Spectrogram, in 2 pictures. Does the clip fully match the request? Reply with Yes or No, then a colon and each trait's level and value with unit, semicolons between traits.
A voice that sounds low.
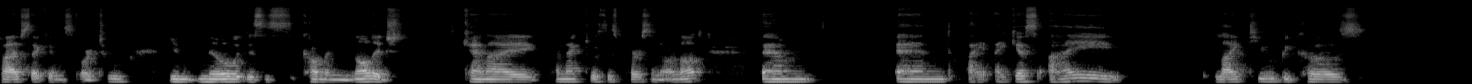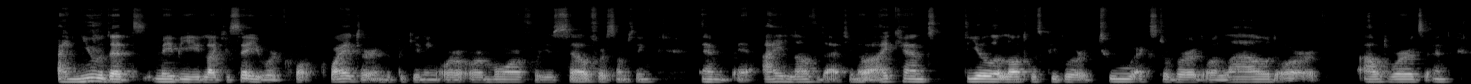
Yes: low, 120 Hz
